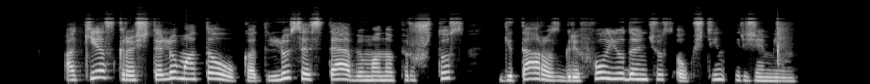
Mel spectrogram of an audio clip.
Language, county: Lithuanian, Vilnius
